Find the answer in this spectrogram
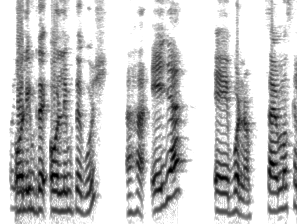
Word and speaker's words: Olympe de Gouges: Sí, ¿cómo se pronuncia? Olympe de Gouges.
